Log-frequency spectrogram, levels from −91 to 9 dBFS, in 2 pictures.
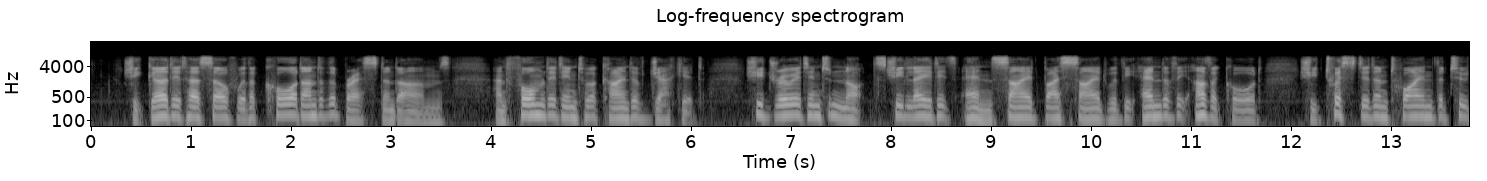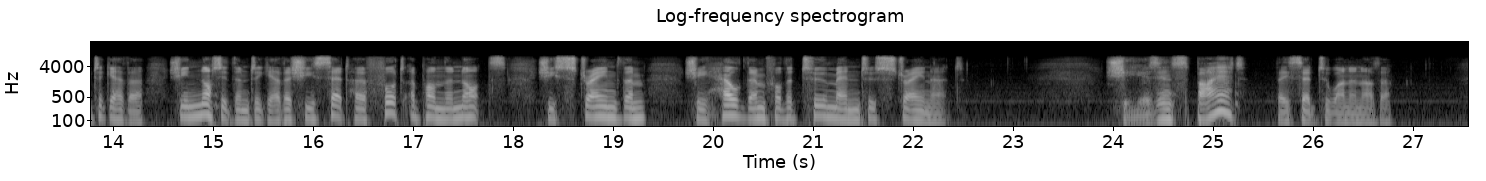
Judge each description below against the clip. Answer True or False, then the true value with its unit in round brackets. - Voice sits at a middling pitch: False (125 Hz)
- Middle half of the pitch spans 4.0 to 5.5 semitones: True (4.5 semitones)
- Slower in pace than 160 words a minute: False (170 wpm)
